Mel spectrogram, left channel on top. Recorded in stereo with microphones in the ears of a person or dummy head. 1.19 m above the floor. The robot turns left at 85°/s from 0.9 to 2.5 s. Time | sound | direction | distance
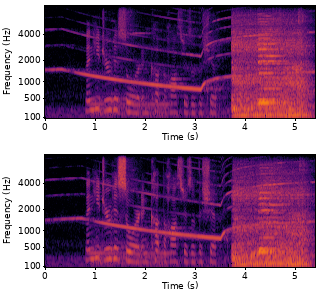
0.8 | a woman speaking | 5° left | 0.7 m
3.7 | a car horn | 70° left (ahead or behind) | 9 m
